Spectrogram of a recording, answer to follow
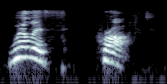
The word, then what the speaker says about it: Willis Croft: Tonight we have pronounce it, Willis Croft. Correct. Correct.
